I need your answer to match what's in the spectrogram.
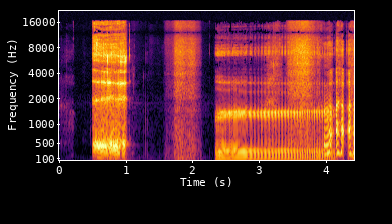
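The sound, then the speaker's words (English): A short, loud burp from a man is followed by a brief breathy intake, then a long, deep, drawn-out burp that rumbles on for about two seconds, prominent with no talking. “Yeah, I mean, he's burping.”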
